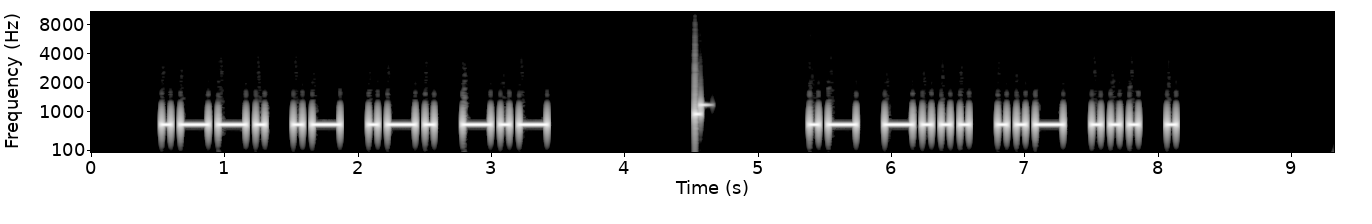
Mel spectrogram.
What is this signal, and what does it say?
Morse code, heard as a keyed tone, about 17 wpm, 700 Hz. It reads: PARK ABUSE
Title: Sentences from Top 1300 Words - New Word Drill - 17wpm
